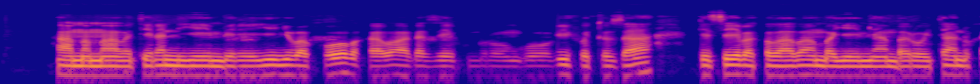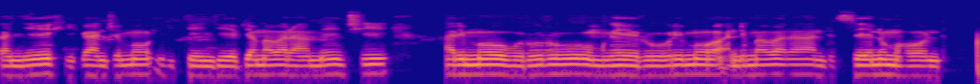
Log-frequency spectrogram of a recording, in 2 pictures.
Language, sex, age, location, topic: Kinyarwanda, male, 25-35, Huye, health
